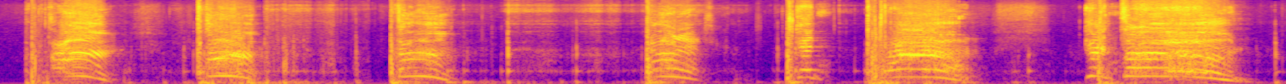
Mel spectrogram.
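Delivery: high, loud barked command; hammed-up screaming parent; shouting order. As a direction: yell at the kid to get down. Yelling at children.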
